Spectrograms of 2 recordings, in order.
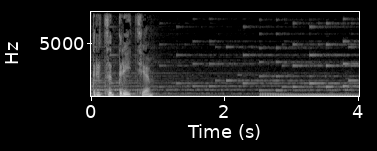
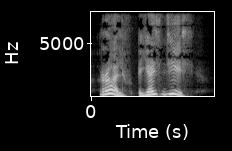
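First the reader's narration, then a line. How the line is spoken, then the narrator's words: Full-throated shout. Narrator (Russian): крикнула я во всю глотку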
